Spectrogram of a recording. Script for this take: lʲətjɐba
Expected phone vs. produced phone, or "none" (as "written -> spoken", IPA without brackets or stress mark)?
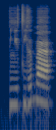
ɐ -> ə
